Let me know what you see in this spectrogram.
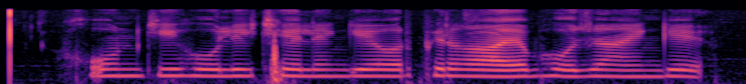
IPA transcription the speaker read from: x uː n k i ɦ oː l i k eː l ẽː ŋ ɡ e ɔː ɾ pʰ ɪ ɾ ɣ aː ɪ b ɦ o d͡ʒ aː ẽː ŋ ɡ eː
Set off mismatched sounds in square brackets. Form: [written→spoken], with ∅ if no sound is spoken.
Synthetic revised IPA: x uː n k i ɦ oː l i [k→kʰ] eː l ẽː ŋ ɡ e ɔː ɾ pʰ ɪ ɾ ɣ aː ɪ b ɦ o d͡ʒ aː ẽː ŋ ɡ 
